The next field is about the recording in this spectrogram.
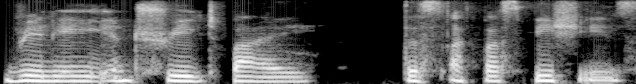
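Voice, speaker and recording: A woman with a Ghanaian accent talks at a fairly low pitch in a flat monotone, recorded dry and close with no echo. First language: Ewe. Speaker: author. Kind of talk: interview conversation. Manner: hesitant with many fillers.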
